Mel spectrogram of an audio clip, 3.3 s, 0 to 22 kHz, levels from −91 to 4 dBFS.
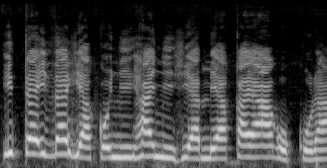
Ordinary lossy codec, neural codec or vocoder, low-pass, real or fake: none; vocoder, 44.1 kHz, 128 mel bands, Pupu-Vocoder; 19.8 kHz; fake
